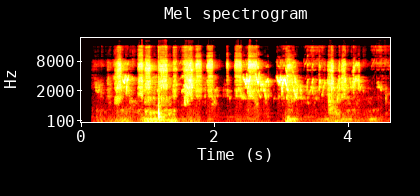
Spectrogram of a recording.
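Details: Pet budgerigars chirping: dense bursts of bright, scratchy warbling notes packed together, broken by short pauses, with a few soft low thumps partway through.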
